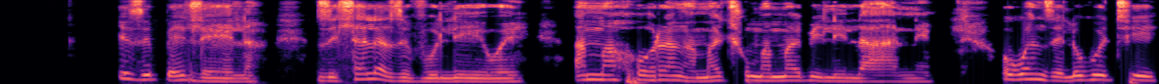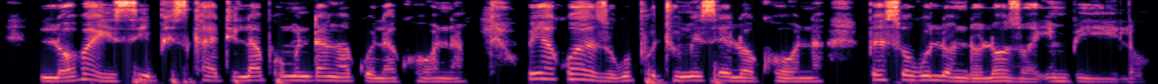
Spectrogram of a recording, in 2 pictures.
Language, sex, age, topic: North Ndebele, female, 25-35, health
